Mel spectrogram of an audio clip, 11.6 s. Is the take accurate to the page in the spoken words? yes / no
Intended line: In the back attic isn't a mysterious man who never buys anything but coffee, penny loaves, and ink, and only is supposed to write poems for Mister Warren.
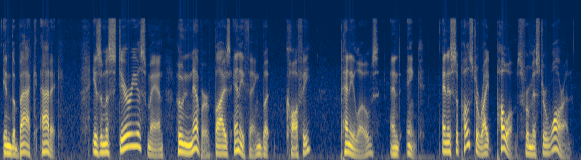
no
